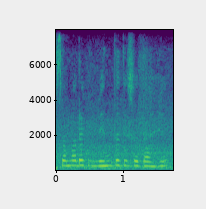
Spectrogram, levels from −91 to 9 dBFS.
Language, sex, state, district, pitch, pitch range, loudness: Marathi, female, Maharashtra, Pune, 270 Hz, 260-280 Hz, -15 LUFS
